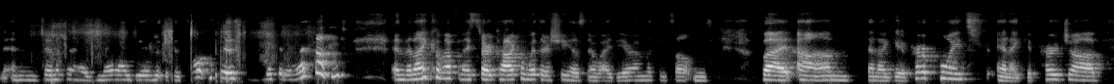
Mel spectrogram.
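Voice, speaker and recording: A woman running a sales training session, casual and chatty, acting out guest conversations in a livelier voice. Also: slight background noise. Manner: acts out guest chats in a lively higher voice; casual, chatty, many fillers. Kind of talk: training talk to a small group.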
